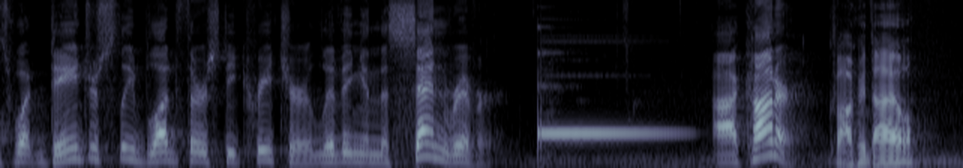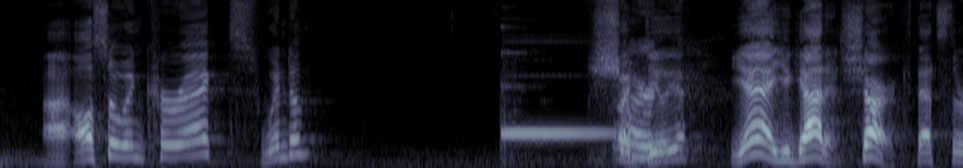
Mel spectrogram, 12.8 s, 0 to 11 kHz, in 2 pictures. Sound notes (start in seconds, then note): 3.6 bell dings; 9.8 bell dings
